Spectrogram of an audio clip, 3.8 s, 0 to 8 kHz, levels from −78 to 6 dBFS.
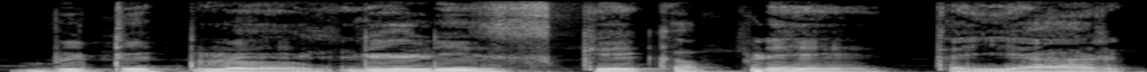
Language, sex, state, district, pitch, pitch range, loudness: Hindi, male, Gujarat, Gandhinagar, 115 Hz, 110-120 Hz, -14 LUFS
